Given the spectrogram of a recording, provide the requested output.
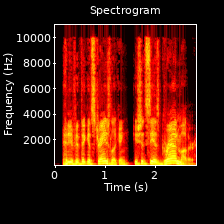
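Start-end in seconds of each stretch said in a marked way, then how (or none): none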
